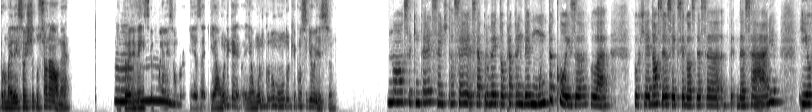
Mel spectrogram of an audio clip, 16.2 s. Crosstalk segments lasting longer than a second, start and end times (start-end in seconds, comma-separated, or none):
2.3-3.6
